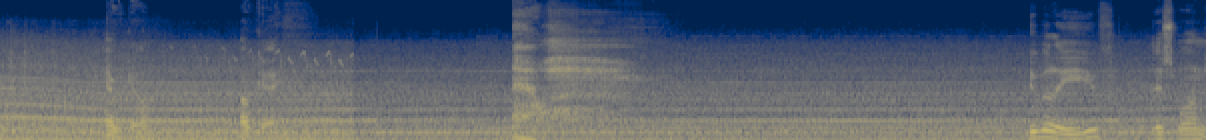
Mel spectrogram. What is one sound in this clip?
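Hydraulics whine as an excavator arm moves.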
